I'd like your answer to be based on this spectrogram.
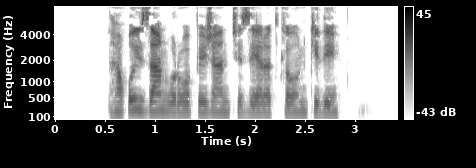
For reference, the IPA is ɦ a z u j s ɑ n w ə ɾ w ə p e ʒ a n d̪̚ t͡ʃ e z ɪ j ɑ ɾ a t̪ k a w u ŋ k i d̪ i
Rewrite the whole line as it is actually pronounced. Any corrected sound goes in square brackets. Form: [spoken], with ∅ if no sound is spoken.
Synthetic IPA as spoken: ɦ a [ɣ] u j [z] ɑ n w ə ɾ w ə p e ʒ a n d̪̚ t͡ʃ e z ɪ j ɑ ɾ a t̪ k a w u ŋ k i d̪ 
